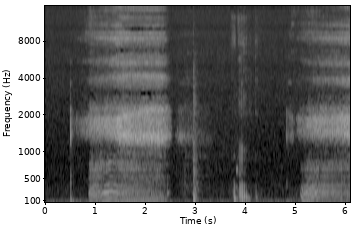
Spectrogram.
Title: Dog snoring just like owner snores - rat terrier and human synchronized snoring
